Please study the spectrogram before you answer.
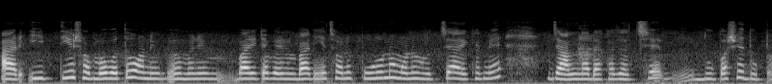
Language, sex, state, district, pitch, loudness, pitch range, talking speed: Bengali, female, West Bengal, Paschim Medinipur, 265 Hz, -17 LUFS, 250-280 Hz, 165 wpm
